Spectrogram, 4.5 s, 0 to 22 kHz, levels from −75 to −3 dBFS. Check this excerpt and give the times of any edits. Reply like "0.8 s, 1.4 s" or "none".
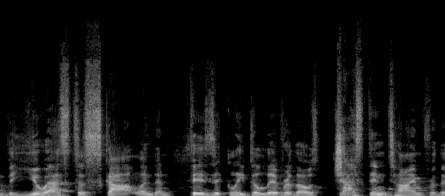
none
